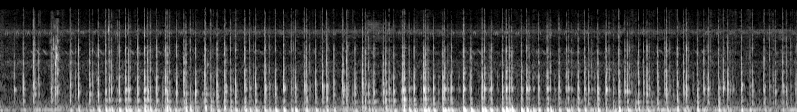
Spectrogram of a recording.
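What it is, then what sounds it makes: Plastic bottle with liquid. A clear plastic bottle with liquid, held sideways close to the mic, is fast-tapped with fingernails for about eight seconds. The result is a dense, uneven stream of short, sharp clicks over a thick, low, hollow thump from the liquid-filled body.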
